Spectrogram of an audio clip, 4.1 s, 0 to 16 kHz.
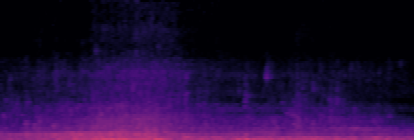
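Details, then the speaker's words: Galmet Airmax³ 14GT heat pump first start-up, hydronic circuit in the basement: uneven gurgling and trickling water in the pipes, bubbling a few times a second as remaining air clears; circuit then vented, leaving only the circulation pump hum. "no jeszcze trochę powietrza tu było w instalacji i tak jak widać A w sumie raczej słychać układ jest już odpowietrzony"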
